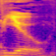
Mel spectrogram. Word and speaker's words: Hivju: Hivju is how you pronounce his name.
